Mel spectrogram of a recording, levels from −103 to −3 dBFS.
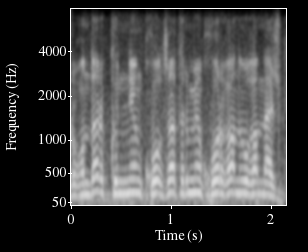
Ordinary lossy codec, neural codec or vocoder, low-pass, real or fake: Opus, 32 kbps; none; 7.2 kHz; real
